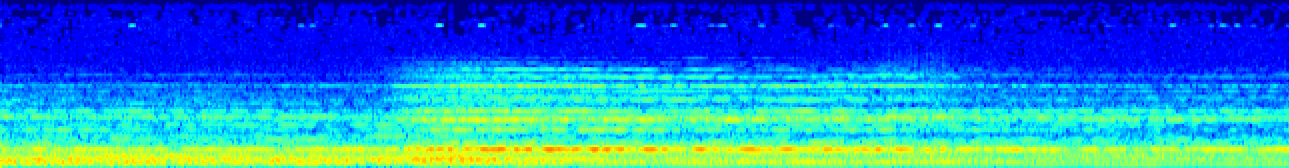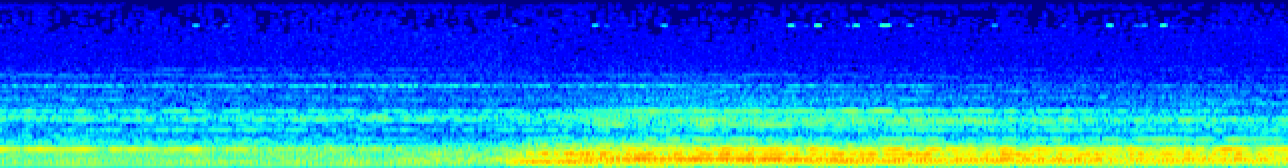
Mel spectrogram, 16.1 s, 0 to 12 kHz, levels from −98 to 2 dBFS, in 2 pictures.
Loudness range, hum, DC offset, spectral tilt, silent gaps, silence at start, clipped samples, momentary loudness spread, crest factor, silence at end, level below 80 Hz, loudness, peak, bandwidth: 13 LU; none; under 0.1%; -9.5 dB/octave; none; 0 s; under 0.1%; 15 LU; 16 dB; 0 s; -60 dBFS; -31 LUFS; -14 dBFS; 8 kHz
